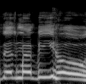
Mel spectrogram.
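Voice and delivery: high squeal; high-pitched protest; shocked. Retold or imitated. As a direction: squeal in alarm. Acted startle.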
